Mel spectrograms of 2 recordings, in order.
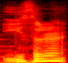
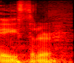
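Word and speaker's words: Aether: of ether and yeah it's actually pronounced Rivals of ether and not ather I'm not happy about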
